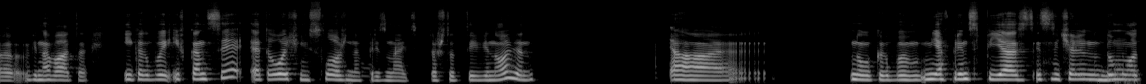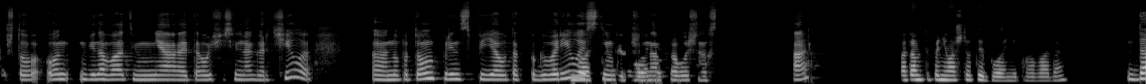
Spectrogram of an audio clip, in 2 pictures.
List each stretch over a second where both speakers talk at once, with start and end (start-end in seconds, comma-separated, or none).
16.8-18.5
